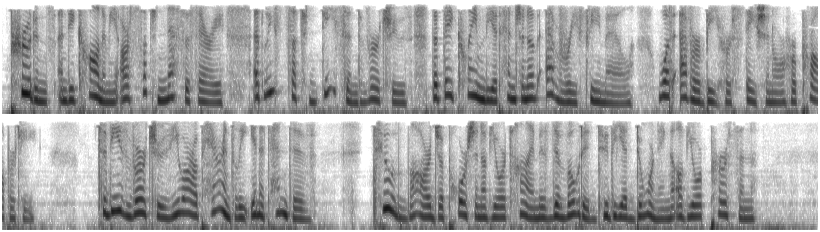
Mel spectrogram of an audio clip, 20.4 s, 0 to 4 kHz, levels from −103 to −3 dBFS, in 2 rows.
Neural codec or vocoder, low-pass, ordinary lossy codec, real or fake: none; 3.6 kHz; MP3, 32 kbps; real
